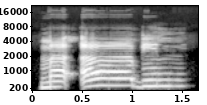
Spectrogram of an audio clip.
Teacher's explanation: If we choose to continue our recitation on this word, we will recite this mad letter with 2 counts of maddul badal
